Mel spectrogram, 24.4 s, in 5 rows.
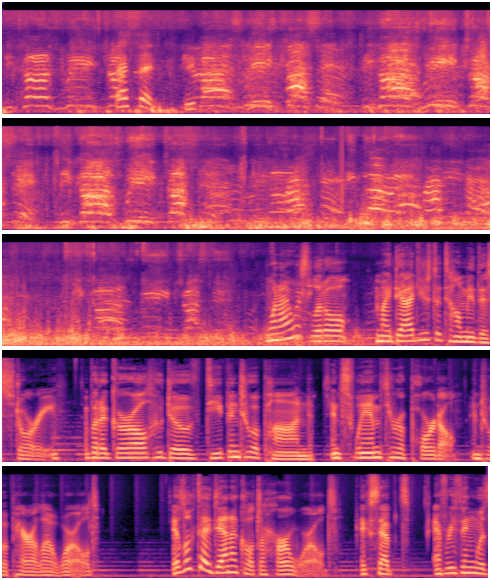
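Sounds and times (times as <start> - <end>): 
large crowd chanting in unison: 0.2 - 12.2
speech: 0.2 - 20.6, 21.2 - 24.3.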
